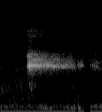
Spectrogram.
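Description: A Barn Owl gives a harsh, hissing screech lasting about a second, followed by two shorter raspy bursts; a faint low hum sits underneath.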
